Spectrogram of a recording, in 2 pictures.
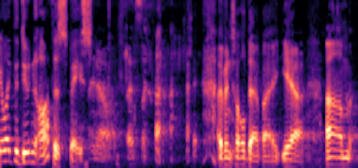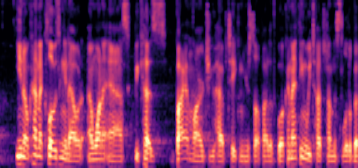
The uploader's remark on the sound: In an interview recorded at Challengers Comics + Conversation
